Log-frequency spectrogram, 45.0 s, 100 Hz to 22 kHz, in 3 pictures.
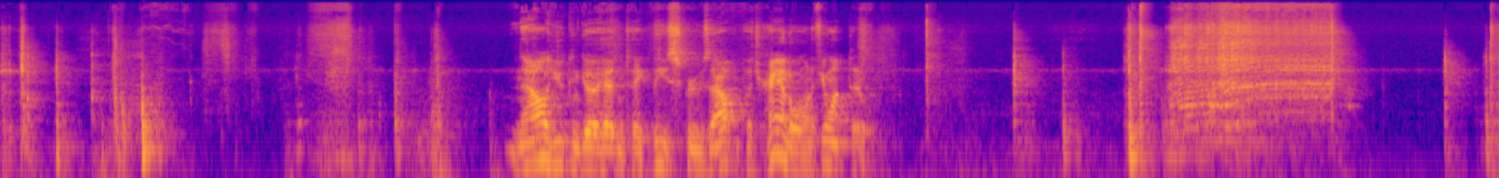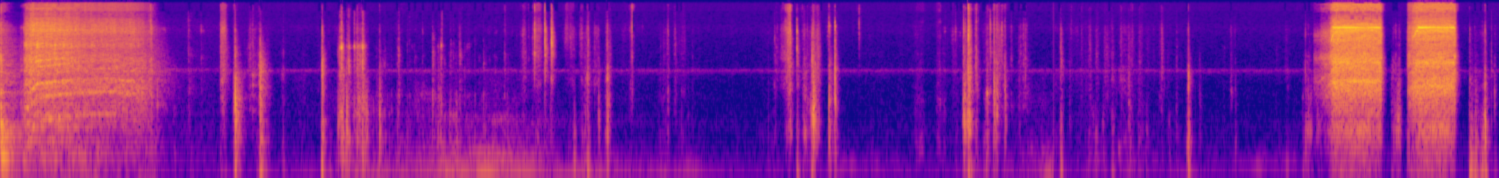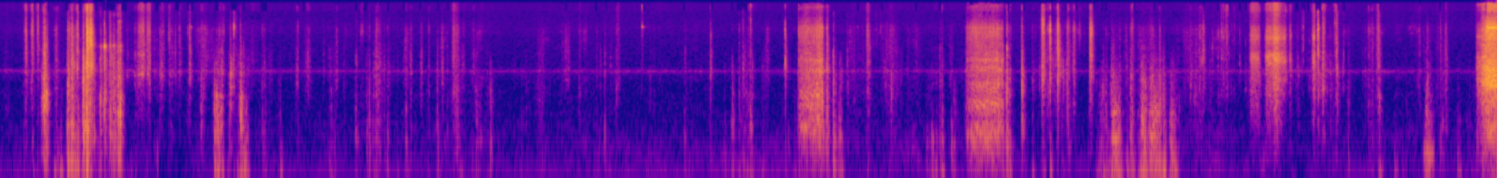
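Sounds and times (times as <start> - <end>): cordless drill whining: 11.6 - 13.6, 15.0 - 16.6, 28.2 - 29.6.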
